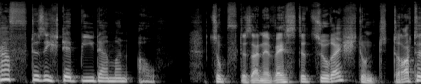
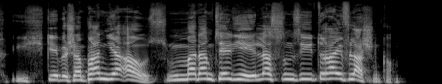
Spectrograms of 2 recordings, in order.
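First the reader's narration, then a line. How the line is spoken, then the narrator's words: Calling out. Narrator (German): Monsieur Philippe rief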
